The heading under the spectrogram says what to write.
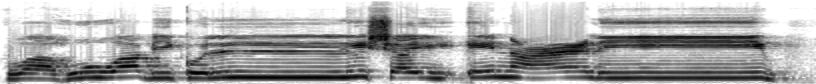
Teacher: شئی پہ یالین ہو رہا ہے, بغیر کھینچے پڑھیں گے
